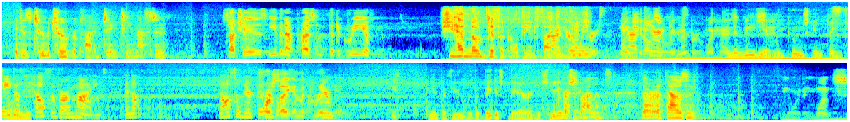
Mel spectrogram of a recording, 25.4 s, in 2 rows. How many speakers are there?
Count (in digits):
6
